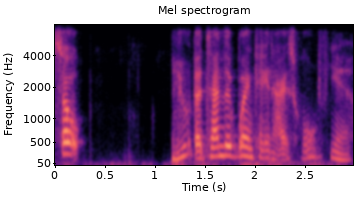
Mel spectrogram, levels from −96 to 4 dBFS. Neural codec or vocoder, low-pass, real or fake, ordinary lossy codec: codec, 24 kHz, 0.9 kbps, WavTokenizer, small release; 7.2 kHz; fake; Opus, 16 kbps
